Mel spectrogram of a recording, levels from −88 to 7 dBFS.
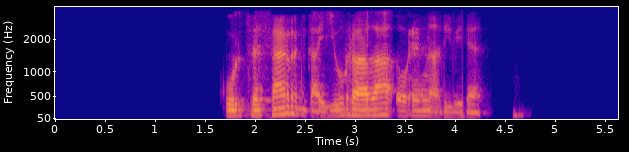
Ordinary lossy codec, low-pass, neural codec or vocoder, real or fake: MP3, 32 kbps; 3.6 kHz; codec, 16 kHz, 2 kbps, X-Codec, HuBERT features, trained on balanced general audio; fake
